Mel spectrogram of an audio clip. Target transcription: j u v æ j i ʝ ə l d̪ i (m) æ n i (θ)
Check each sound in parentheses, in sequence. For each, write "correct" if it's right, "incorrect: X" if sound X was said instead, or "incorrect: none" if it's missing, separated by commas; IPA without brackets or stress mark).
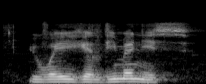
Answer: correct, incorrect: s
